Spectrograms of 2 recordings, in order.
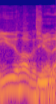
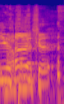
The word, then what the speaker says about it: Yu Yu Hakusho: Yeah, the Yu Yu Hakusho. That's the way I say it. Like, Yu Yu Hakusho.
